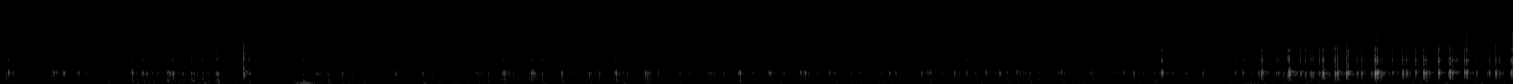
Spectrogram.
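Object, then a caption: Foil-printed cardboard hardcover notebook cover. Quick fingertip and nail tapping on the cover of a closed, medium foil-printed cardboard hardcover notebook with a grey cover and a foil butterfly print, held up. The soft, dry taps patter in an uneven stream with a mid-pitched tone near 500 Hz. They grow louder and brighter near the end as the notebook is held close to the face.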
